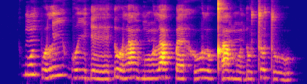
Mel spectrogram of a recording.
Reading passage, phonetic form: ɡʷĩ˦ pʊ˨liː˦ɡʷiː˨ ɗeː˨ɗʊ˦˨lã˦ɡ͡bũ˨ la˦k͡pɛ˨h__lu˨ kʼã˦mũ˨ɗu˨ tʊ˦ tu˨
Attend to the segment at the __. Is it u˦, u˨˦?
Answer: u˨˦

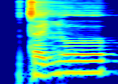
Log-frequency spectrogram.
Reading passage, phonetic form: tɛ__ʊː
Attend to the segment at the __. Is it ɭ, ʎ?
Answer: ʎ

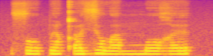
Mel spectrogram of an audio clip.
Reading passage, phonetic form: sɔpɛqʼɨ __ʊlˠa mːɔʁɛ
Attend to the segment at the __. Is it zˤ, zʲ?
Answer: zʲ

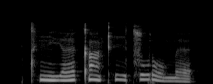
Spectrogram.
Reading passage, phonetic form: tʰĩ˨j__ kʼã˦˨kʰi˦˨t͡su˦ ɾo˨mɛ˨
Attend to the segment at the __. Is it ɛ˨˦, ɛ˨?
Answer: ɛ˨˦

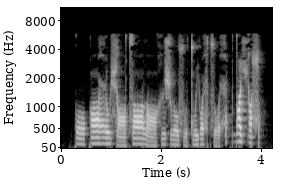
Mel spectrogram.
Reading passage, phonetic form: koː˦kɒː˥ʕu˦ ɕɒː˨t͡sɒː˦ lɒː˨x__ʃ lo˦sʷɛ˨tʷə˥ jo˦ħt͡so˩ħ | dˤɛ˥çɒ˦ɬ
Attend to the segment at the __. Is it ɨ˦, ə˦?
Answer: ɨ˦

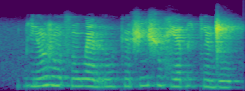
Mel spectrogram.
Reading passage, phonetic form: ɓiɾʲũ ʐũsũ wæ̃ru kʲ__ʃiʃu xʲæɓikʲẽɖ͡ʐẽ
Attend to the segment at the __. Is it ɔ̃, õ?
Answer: õ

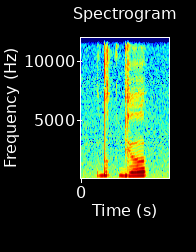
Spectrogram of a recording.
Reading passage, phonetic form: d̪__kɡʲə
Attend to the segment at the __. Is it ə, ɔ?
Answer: ə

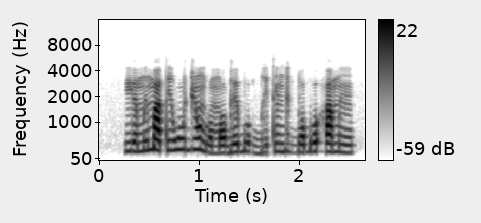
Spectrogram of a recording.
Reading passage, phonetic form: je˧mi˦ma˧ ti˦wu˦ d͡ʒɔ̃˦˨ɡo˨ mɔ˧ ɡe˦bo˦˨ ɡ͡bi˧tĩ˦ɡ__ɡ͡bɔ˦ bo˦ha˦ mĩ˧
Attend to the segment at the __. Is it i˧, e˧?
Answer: i˧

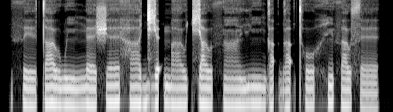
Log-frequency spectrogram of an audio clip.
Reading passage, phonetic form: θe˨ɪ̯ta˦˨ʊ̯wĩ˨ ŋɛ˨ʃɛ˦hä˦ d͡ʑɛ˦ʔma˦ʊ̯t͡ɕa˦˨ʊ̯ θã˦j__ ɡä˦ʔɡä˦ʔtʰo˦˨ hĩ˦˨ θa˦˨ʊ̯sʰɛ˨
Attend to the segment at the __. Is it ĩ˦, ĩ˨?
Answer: ĩ˦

